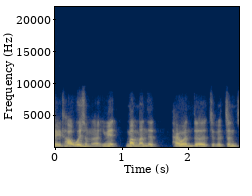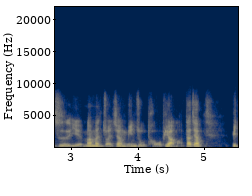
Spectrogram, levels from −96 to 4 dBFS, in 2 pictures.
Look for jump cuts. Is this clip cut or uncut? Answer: cut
